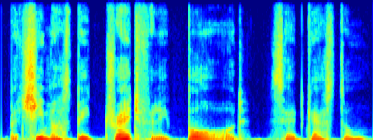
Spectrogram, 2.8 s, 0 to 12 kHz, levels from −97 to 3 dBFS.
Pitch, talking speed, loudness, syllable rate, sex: 145 Hz, 170 wpm, -20 LUFS, 5.1 syllables/s, male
